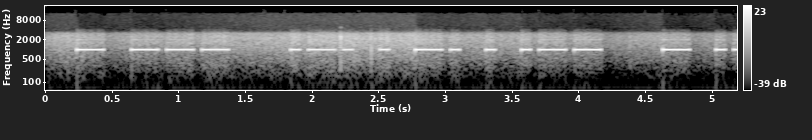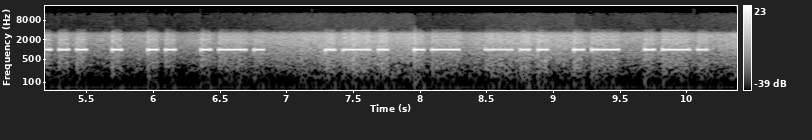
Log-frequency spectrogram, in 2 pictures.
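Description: Morse code, heard as a keyed tone, about 18 wpm, 1000 Hz, with radio noise. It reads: TO RENEW THEIR RADAR
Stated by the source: Morse from KPH's Night of Nights XX maritime radiotelegraphy event, received in Chiapas, Mexico about 3,800 km away on a Kenwood R-600 with a grounded 10 m long-wire antenna.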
